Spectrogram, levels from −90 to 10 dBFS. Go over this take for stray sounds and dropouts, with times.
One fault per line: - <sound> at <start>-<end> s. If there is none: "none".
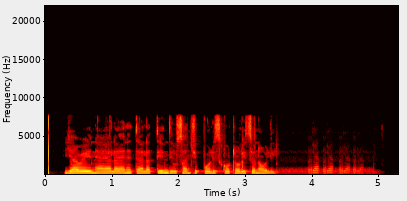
- laugh at 3.9-4.8 s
